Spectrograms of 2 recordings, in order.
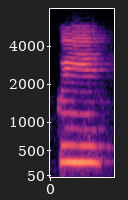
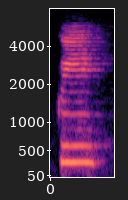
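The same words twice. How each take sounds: First: The first consonant is only moderately emphasized. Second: The first consonant is only moderately emphasized.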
